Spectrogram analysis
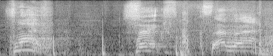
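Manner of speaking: high, strained counting under a heavy load; straining with effort. Real, not acted. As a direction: push each word out while lifting. Counting steps while carrying heavy mattress.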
